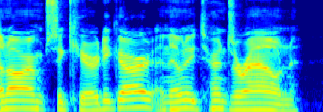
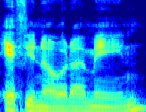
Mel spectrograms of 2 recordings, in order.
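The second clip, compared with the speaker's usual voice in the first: put-on mobster voice, lower, quieter; 6 semitones lower, 6 dB quieter than usual. Acting out a character's lines and tagging a phrase on, mafia guy impression. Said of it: "sounds like he's doing an impression of a mafia guy".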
